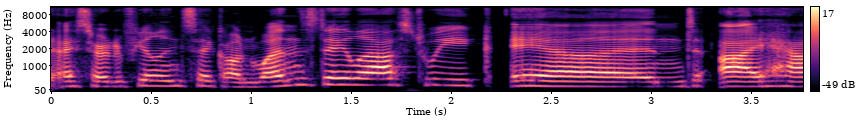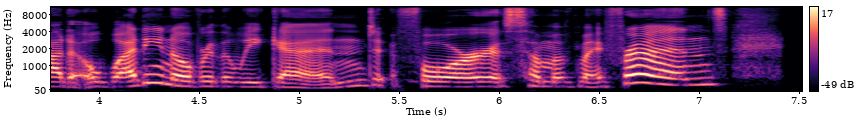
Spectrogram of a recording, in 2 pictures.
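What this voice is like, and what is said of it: Congested voice from a cold. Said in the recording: “you can tell by my voice, I do have a bit of a cold”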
